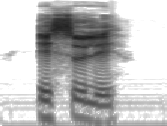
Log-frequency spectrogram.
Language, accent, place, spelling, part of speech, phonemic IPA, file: French, France, Lyon, esseuler, verb, /e.sœ.le/, LL-Q150 (fra)-esseuler.wav
- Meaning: 1. to isolate 2. to isolate oneself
